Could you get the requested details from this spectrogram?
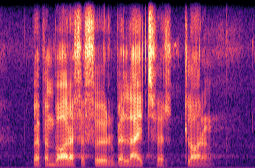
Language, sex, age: Afrikaans, male, 18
